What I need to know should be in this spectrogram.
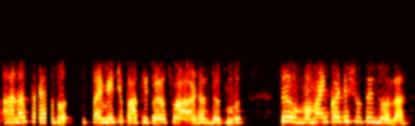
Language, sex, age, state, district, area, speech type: Kashmiri, female, 18-30, Jammu and Kashmir, Anantnag, rural, conversation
